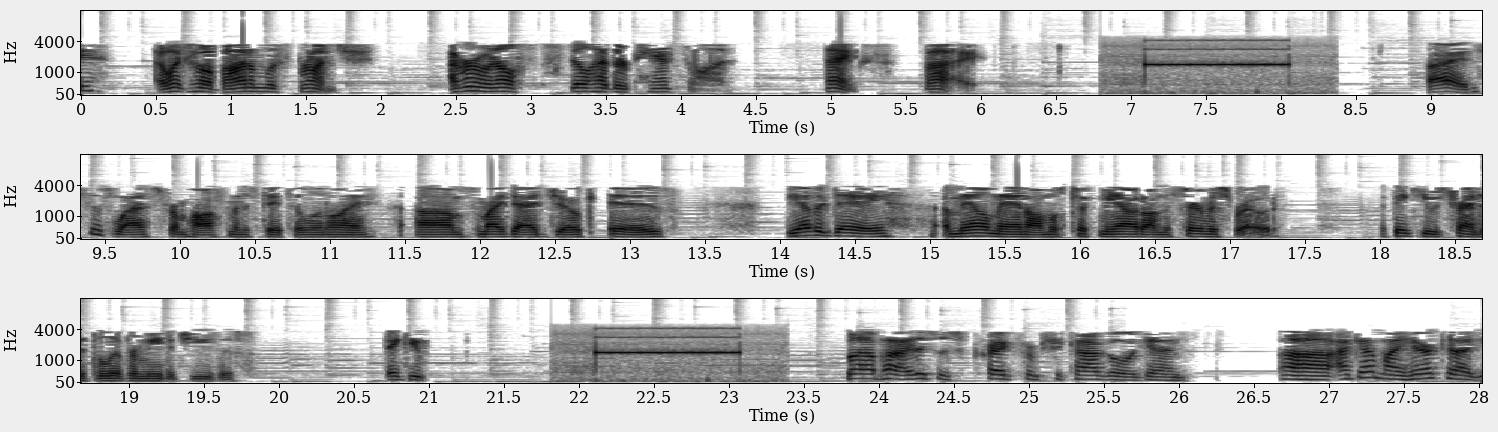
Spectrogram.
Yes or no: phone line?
yes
